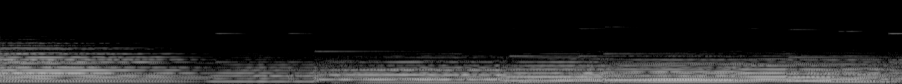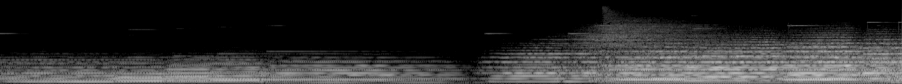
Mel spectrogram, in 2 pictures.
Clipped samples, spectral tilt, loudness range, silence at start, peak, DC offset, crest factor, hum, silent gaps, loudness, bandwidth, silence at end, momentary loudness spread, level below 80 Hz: under 0.1%; -7 dB/octave; 10 LU; 0 s; -6 dBFS; under 0.1%; 18 dB; none; none; -25 LUFS; 12.5 kHz; 0 s; 17 LU; -54 dBFS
